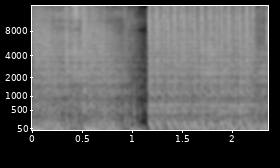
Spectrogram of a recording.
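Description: Dense automatic gunfire from a Counter-Strike 2 match fills the clip, loud and continuous, with a brief gap near the middle before the rapid fire resumes.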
